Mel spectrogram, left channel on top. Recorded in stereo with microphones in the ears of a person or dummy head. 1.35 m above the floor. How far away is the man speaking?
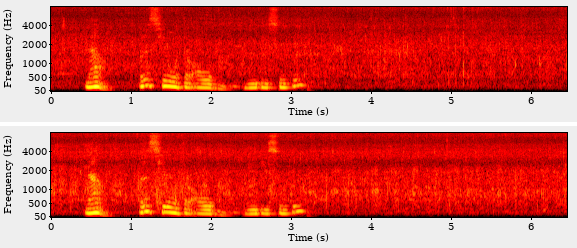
About 2.0 m.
